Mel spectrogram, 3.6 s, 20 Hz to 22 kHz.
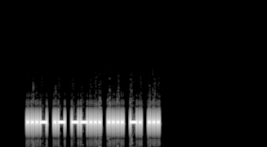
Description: Morse code, heard as a keyed tone, about 40 wpm, 700 Hz. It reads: VA7HNS
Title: DXCC-100 Call Signs - 6 Characters - 40wpm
